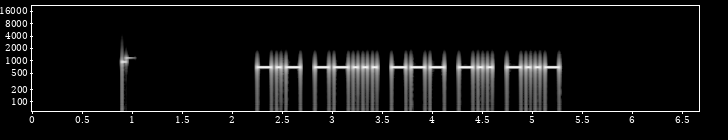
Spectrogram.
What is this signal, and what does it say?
Morse code, heard as a keyed tone, about 25 wpm, 700 Hz. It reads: K7ODX
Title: NA SOTA Chaser Callsigns 25wpm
